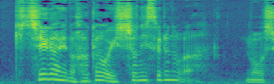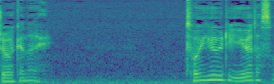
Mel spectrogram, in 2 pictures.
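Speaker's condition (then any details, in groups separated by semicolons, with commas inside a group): No condition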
